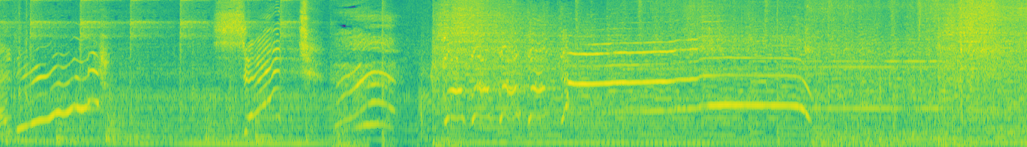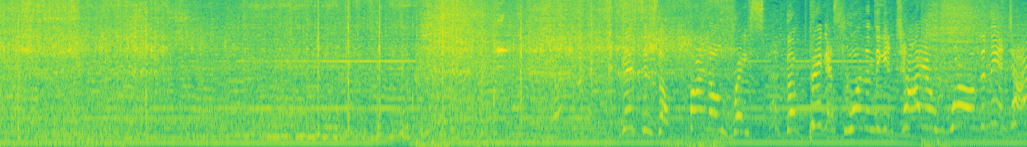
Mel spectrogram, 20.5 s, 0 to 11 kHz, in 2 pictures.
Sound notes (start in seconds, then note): 7.4 rock music playing; 10.7 engines revving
